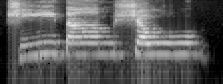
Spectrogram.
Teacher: The Aukara should be more clearly heard. It shouldn't be heard as Okara.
